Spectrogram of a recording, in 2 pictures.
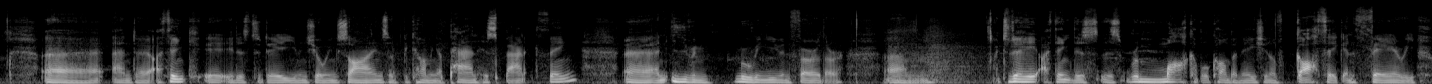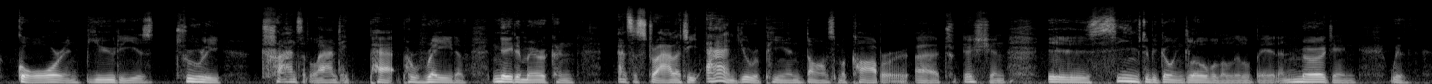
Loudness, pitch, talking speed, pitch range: -24 LUFS, 100 Hz, 135 wpm, 90-110 Hz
